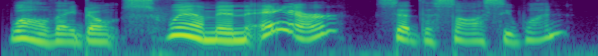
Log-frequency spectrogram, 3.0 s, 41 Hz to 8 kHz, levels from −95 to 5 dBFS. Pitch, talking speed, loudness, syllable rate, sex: 215 Hz, 200 wpm, -18 LUFS, 5.5 syllables/s, female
